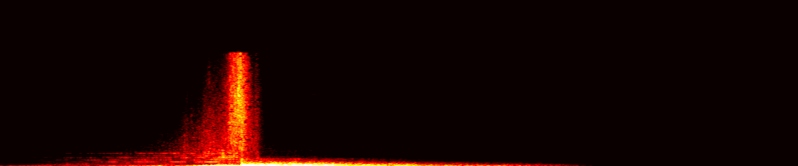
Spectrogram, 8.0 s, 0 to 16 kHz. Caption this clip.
Trailer Hit 5
Industrial Sounds M/S Recording --> The recorded audio is processed in logic by using different FX like (reverse/reverb/delay/all kinds of phasing stuff)
Enjoy!
effects, hits, boom, fx, design, cinema, woosh, garage, sound, film, effect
